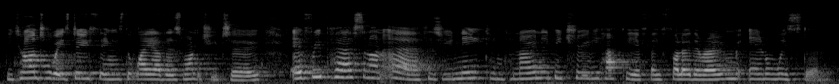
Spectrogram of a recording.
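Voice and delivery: ordinary delivery, nothing marked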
